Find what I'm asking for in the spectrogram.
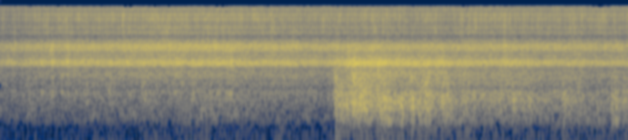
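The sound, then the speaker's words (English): A steady, hissing wash like falling rain fills the whole stretch, swelling louder and fuller about halfway through as a deeper rumbling surge joins in. No voices are heard. “It sounds so much like rain, doesn't it?”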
